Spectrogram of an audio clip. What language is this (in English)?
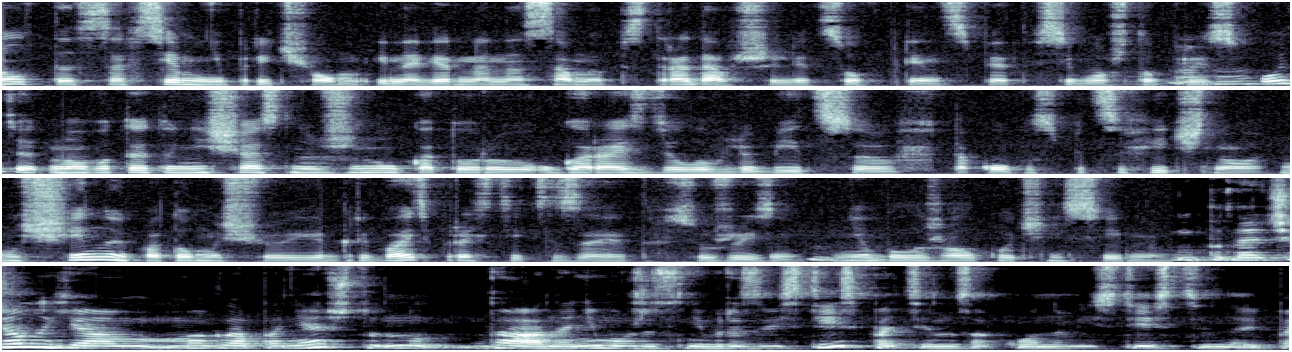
Russian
